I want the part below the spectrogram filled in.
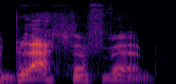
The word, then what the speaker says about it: blasphemous: I want to know, is this blasphemous? Did I say it right? – Yeah.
